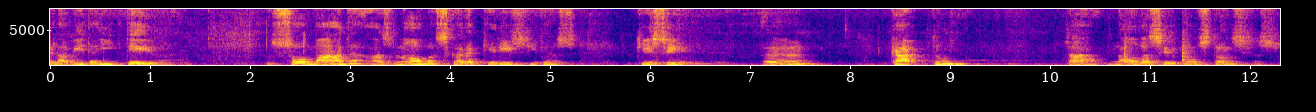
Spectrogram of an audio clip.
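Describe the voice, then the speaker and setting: Heard with audible room echo, a man with a high pitch talks very slowly, with ordinary pitch variation and long, frequent pauses. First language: German (speaking Portuguese). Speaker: lecturer on immigration history. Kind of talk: lecture. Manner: halting.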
